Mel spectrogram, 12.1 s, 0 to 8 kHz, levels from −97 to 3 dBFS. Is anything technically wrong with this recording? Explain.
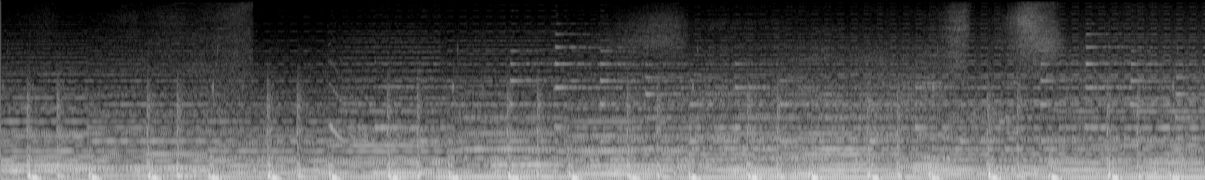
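No, nothing stood out as technically wrong when listening to this audio.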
